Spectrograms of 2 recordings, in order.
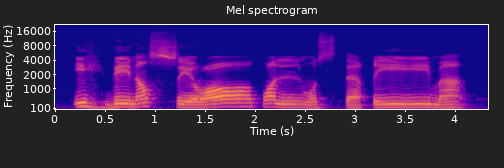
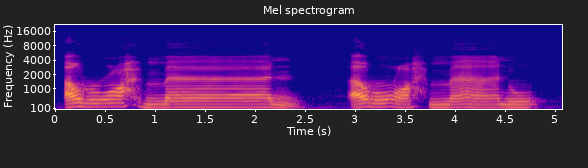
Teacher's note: রটার উপর আমরা দেখতে পাচ্ছি যে জবর এসেছে সেজন্য রটাকে মোটা করে পড়লাম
